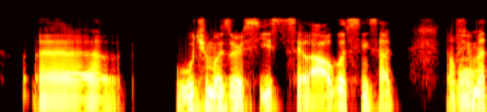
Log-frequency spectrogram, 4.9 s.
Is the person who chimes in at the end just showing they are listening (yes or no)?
yes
